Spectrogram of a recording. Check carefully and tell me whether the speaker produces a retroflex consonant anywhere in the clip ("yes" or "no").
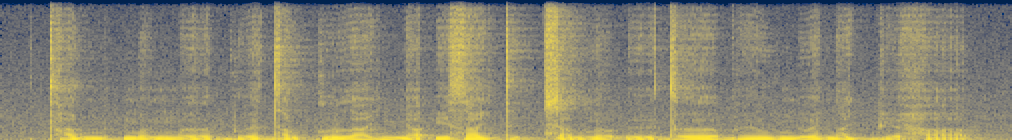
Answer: no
